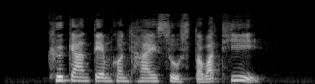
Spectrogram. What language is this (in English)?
Thai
